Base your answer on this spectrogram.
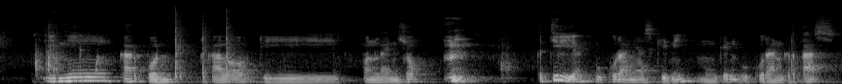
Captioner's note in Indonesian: berdehem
